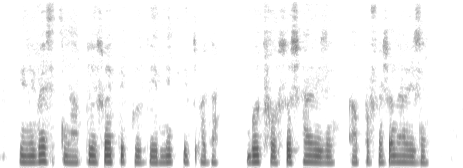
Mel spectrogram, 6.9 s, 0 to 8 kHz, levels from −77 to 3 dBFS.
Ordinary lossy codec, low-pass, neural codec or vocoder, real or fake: none; none; none; real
